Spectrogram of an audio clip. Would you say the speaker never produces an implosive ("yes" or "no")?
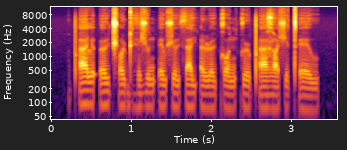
yes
